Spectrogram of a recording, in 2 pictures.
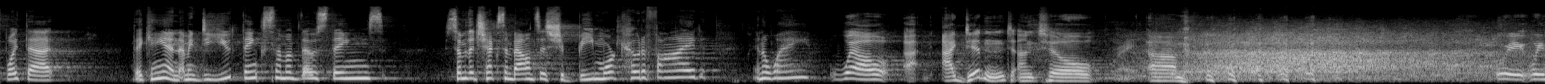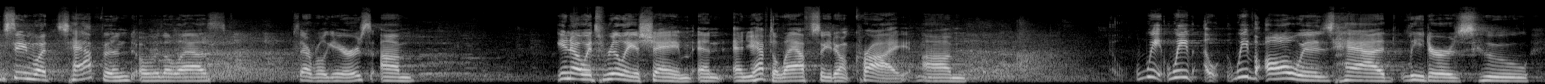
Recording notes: Speaks About Democracy to Sold-Out Crowd at Crystal Bridges.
